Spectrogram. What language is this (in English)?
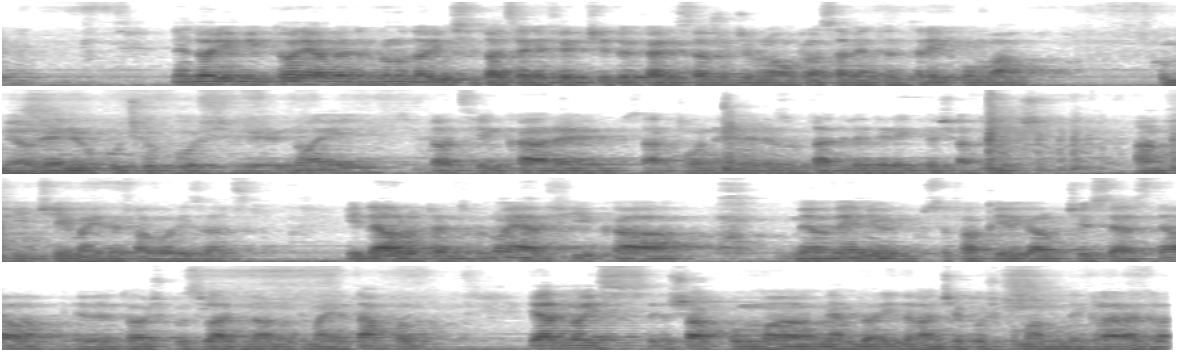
Romanian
